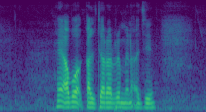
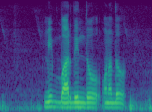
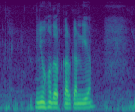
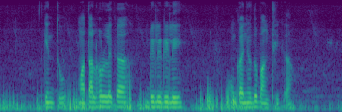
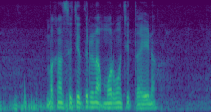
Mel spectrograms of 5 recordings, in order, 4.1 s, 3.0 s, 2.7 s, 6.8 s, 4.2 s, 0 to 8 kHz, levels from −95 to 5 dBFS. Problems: constant background noise, continuous background conversations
